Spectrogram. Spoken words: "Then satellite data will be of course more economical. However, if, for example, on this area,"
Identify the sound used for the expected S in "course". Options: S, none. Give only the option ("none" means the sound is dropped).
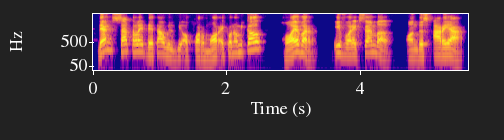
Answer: none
